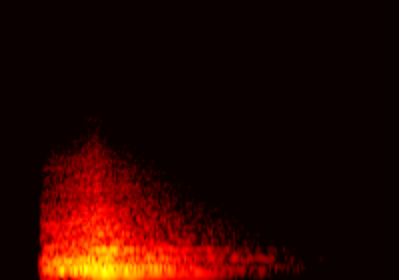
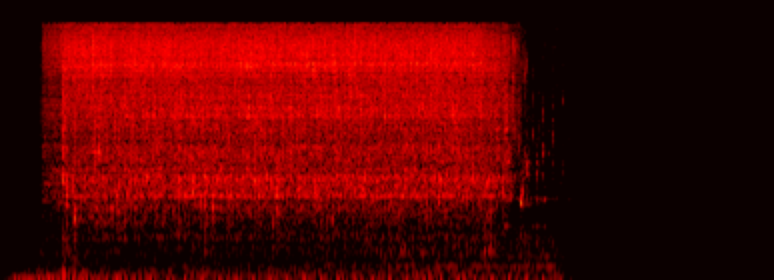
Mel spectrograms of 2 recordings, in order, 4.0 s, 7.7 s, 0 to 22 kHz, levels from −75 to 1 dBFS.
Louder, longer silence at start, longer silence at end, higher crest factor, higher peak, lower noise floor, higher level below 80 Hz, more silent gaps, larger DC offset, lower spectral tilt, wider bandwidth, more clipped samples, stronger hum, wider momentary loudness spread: first, -27 LUFS vs -30 LUFS; about the same, 0.4 s vs 0.4 s; second, 1.85 s vs 2.3 s; about the same, 18 dB vs 18 dB; first, -10 dBFS vs -18 dBFS; first, -89 dBFS vs -55 dBFS; first, -36 dBFS vs -68 dBFS; neither; neither; first, -11 dB/octave vs 3.5 dB/octave; second, 4.7 kHz vs 16.5 kHz; neither; neither; first, 22 LU vs 6 LU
